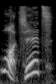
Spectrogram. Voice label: "Watch it", voices; hedgewars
